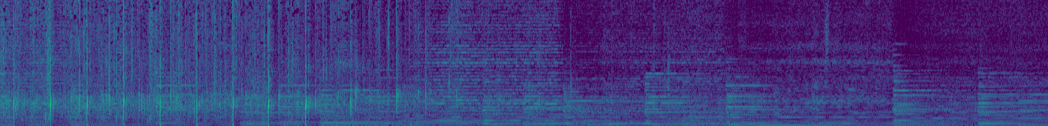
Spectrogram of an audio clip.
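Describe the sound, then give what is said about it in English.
A crowd bursts into applause as a clap for God, with sharp rhythmic claps standing out over the roar for a few seconds, then it fades as sustained keyboard music swells and carries on. “But how about one clap for God right now? Just give it up.”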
